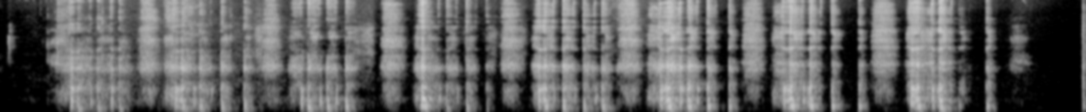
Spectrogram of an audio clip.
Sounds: Laughter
